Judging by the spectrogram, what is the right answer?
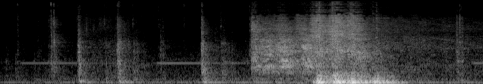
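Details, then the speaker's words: Dynasty barn car after about 3 years stored: ticks and clicks, then over a second of starter cranking that never catches; crank no start, owner suspects the security system requiring lock and unlock, not confirmed. "I think I had to you had to lock it and unlock it. Do a hat trick. There was something with the security system on this, I remember."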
